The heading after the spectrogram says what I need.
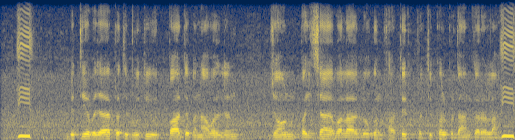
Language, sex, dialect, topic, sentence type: Bhojpuri, male, Western, banking, statement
